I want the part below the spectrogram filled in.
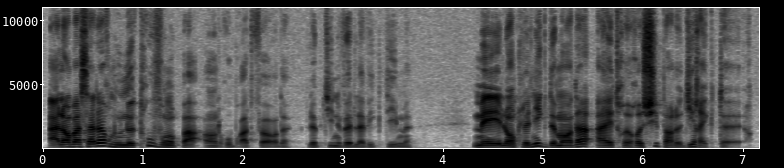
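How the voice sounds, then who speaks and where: A man's voice: medium pitch, lively intonation, a little fast, natural voice. An actor playing a young male sidekick who narrates his detective uncle's case in a 1960s French radio drama. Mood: narrating.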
